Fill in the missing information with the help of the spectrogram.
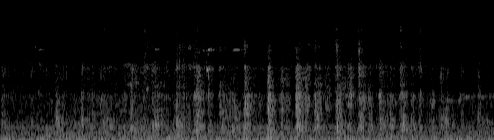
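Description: Running footsteps crunching on snow, quick and uneven at about three a second, growing louder to a peak about four seconds in and then fading. A faint steady electrical hum runs underneath.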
